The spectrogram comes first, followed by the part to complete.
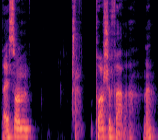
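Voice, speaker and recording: A man's voice: mid-range voice, unhurried, creaky, fairly bright tone, breathy edge. A man co-hosting a podcast in casual chat, describing things at length with many fillers. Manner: rambling, detailed anecdote-telling with fillers. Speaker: podcast co-host.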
